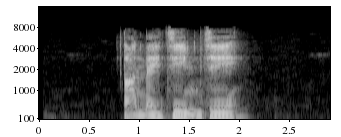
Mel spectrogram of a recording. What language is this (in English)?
Cantonese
